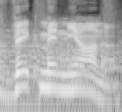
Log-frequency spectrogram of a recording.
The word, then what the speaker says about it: Vic Mignogna: Because today alone, I've heard like 4 different pronunciations. I'm like, I hear him say he's Vic Mignogna.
